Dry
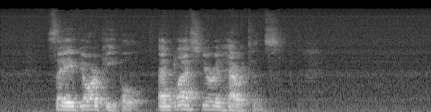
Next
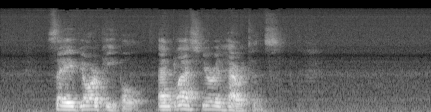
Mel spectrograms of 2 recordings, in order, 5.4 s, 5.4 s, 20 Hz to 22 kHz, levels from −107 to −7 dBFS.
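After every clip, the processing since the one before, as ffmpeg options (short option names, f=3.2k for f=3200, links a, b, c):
-af "equalizer=f=2.9k:w=3.6:g=-12.5,volume=7dB"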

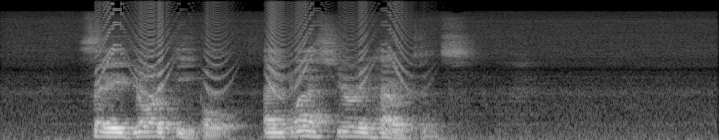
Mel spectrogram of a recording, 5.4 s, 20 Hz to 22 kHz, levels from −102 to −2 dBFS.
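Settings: -filter_complex "[0:a]acrossover=split=300|540|2100[a][b][c][d];[b]acrusher=samples=16:mix=1:aa=0.000001:lfo=1:lforange=16:lforate=2[e];[c]acompressor=threshold=-33dB:ratio=6[f];[d]asplit=2[g][h];[h]adelay=42,volume=-2.5dB[i];[g][i]amix=inputs=2:normalize=0[j];[a][e][f][j]amix=inputs=4:normalize=0,volume=-3dB"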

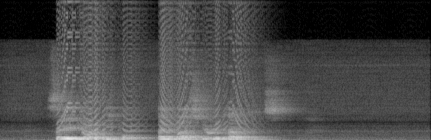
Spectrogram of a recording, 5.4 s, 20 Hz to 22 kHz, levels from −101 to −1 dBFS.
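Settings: -af "aecho=1:1:96|192|288|384|480|576:0.501|0.236|0.111|0.052|0.0245|0.0115"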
